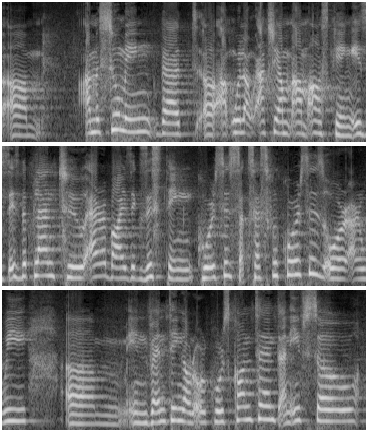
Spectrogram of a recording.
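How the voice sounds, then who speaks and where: A woman in the audience asking a long formal question at a panel, pausing often with fillers. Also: fairly high pitch. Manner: formal, hesitant with many fillers.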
